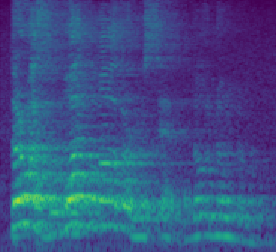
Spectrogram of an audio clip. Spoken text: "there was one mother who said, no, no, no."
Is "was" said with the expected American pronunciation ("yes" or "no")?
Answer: yes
